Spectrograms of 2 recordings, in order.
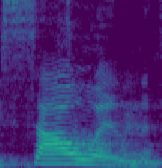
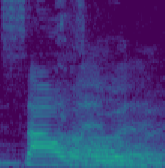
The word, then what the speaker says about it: Samhain: this word, and none of them have an M sound in them, and yet the word is spelled with an M. So everybody say it with me. Samhain. Samhain. Good. It is the Celtic pronunciation of the word, and it refers to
